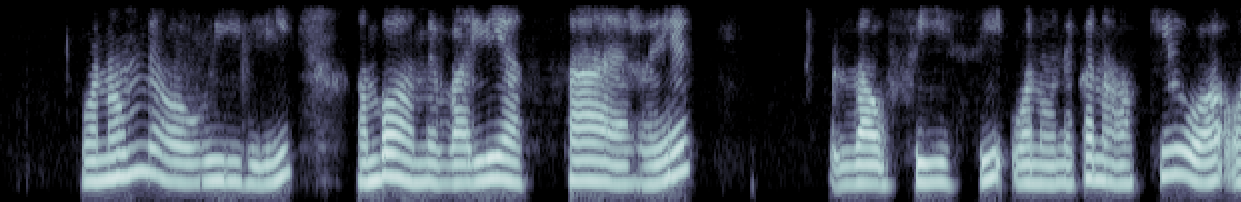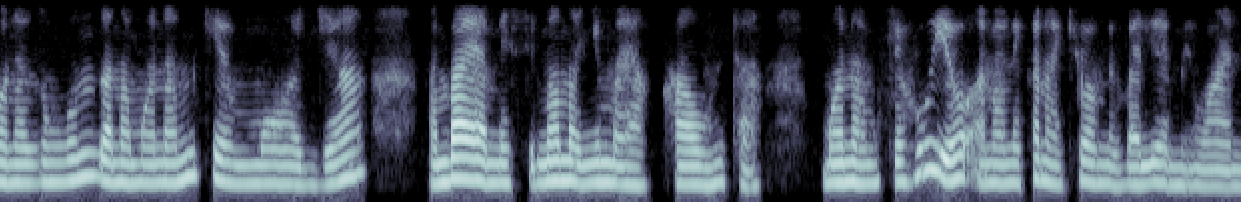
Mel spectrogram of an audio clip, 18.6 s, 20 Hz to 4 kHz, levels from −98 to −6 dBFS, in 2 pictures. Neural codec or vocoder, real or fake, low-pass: vocoder, 44.1 kHz, 128 mel bands, Pupu-Vocoder; fake; 3.6 kHz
